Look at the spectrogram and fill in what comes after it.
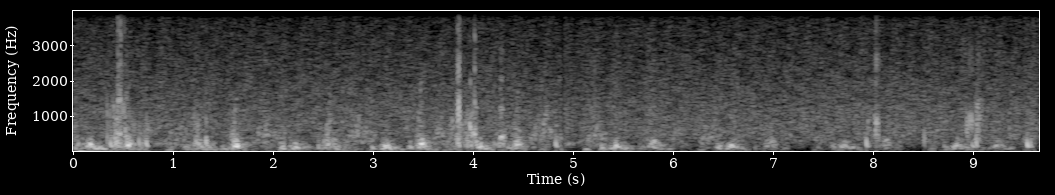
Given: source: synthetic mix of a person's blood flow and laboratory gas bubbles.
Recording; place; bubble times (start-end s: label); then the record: Doppler ultrasound of blood flow; precordium
0.30-0.77 s: bubbles
1.19-1.27 s: bubbles
1.30-1.43 s: bubbles
3.81-4.08 s: bubbles
4.18-4.34 s: bubbles
4.79-4.87 s: bubbles
7.89-8.08 s: bubbles
8.49-8.53 s: bubbles
8.91-9.10 s: bubbles
9.50-9.62 s: bubbles
From the record:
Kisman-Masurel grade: 232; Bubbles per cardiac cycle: several, 3 to 8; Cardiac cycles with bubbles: 50 to 99%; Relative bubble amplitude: moderate (0.250 to 0.450); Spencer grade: 3 (all of the cardiac periods contain showers or single bubble signals, but not dominating or overriding the cardiac motion signals); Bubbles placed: only in the low amplitude regions of the cardiac cycle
